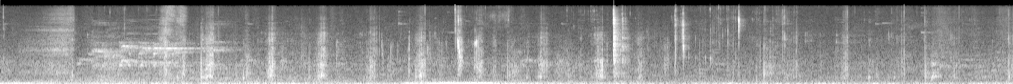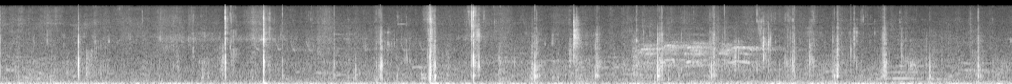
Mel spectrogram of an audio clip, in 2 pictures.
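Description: A young woman chews and smacks her lips loudly close by.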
